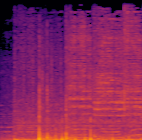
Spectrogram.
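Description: Acoustic drum kit played hard along with a recorded nu metal song. After a quiet passage, the drums and the full band crash in together about a fifth of a second in, with rapid kick drum and cymbal hits.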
